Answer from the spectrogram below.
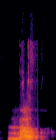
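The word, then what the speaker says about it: mr: It's pronounced mer.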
